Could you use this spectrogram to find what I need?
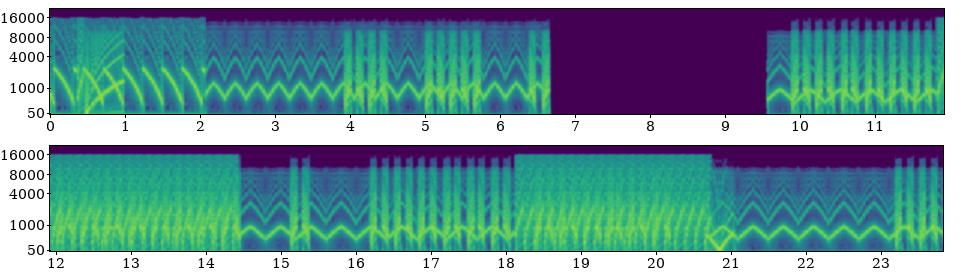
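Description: Electronic game sound effects warble and chirp in a fast, repeating pattern.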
